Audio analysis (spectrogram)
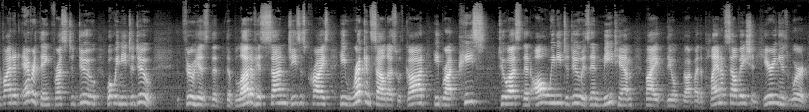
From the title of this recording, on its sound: Recorded Live/Seminar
